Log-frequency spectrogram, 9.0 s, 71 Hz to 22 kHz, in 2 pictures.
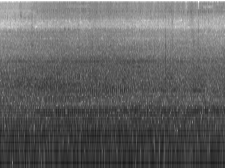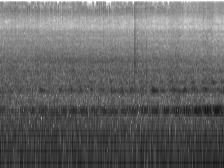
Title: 1986 Chevy El Camino 4.3L Weird Noise From Tailpipe. What is it?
